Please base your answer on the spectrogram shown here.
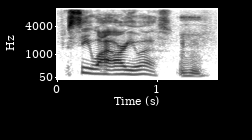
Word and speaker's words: Cyrus: I thought it was Cyrus. And the thing in your thing it says Cyrus, right? It's Cyrus. Oh well, they have them paired up. Is that how you spell it?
